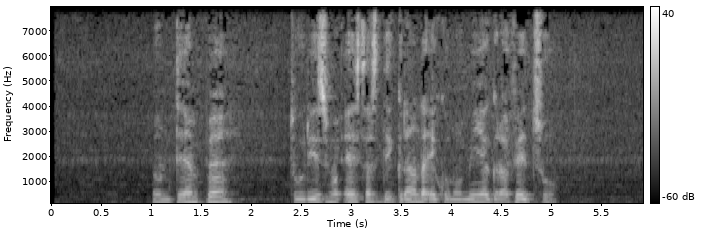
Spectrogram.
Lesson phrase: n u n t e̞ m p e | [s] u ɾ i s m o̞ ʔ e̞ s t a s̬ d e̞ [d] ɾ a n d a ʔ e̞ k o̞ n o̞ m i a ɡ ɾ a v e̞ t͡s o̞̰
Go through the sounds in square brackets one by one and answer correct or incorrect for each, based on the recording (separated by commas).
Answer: incorrect, incorrect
